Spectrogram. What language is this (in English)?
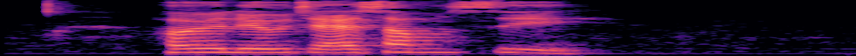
Cantonese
